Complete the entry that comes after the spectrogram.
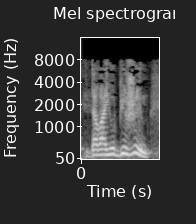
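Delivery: ordinary delivery, nothing marked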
